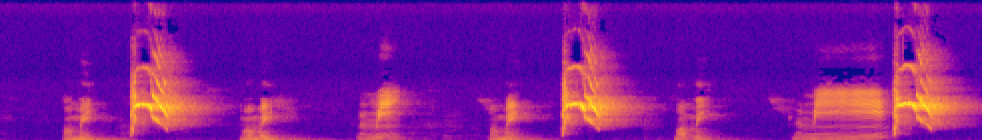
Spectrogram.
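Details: Pet parrot taught to say 'mummy' and 'papa', alternating low voiced word-like syllables with sharp high squawks roughly every second, ending in a longer level buzzy tone with a shriek.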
